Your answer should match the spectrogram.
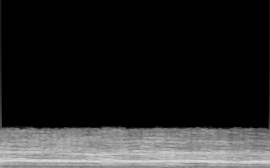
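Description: A large crowd roars and shouts together in a continuous, loud swell of many voices, with no break for the full length, some cries rising briefly above the mass.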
